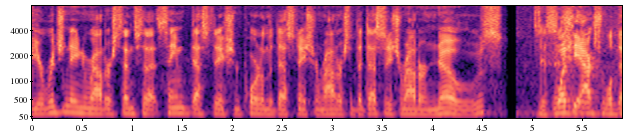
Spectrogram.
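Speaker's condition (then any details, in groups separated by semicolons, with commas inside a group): No condition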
